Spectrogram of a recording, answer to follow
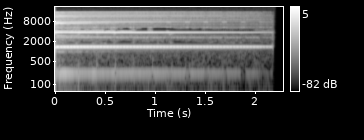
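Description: Notification-bell ding sound effect ringing out with a clear high tone and fading steadily, nearly gone by the end.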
